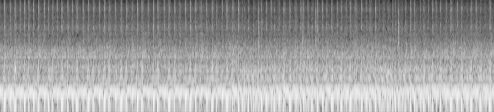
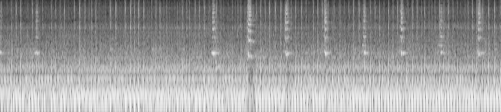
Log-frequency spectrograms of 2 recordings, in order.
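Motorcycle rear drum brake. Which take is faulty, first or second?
second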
